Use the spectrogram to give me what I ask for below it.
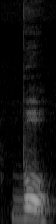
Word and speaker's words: beau: ільфебо значить хороша погода Зверніть увагу на вимову бо бо бо бо ільфеа холодно ільфешоу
